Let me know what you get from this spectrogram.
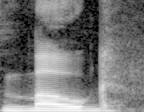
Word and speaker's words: Moog: Even though it looks like Moog, it's pronounced Moog.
